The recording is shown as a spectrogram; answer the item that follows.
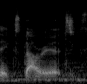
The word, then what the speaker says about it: Iscariot: certain way to me, but just because you pronounce them differently doesn't make it wrong. It's how you feel. But Iscariot is Iscariot.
